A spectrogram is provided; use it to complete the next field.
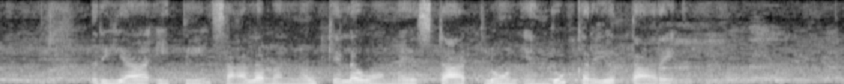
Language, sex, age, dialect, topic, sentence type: Kannada, female, 25-30, Mysore Kannada, banking, statement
